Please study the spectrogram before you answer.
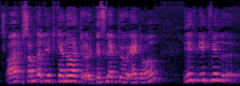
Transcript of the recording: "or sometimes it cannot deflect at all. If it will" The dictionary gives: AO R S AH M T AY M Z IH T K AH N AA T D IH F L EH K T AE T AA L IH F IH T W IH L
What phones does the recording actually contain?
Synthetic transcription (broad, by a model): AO R S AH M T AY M IH T K AH N AA T D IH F L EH K T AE T AA L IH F IH T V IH L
